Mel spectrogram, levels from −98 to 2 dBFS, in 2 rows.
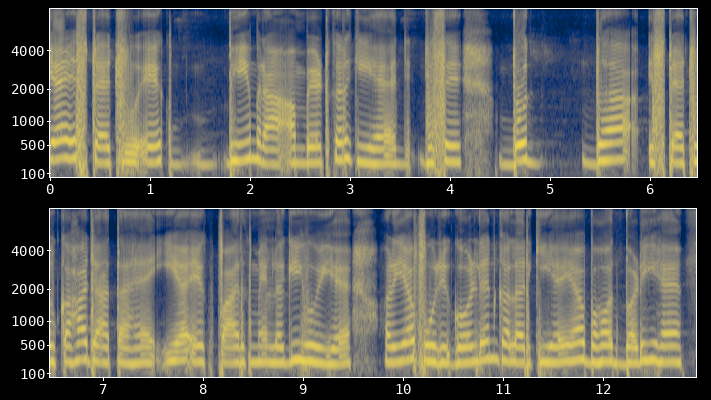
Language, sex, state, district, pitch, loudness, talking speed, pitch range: Hindi, female, Chhattisgarh, Sukma, 240 Hz, -13 LUFS, 150 wpm, 230-260 Hz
